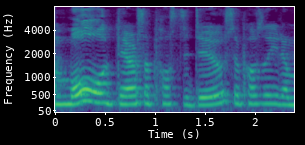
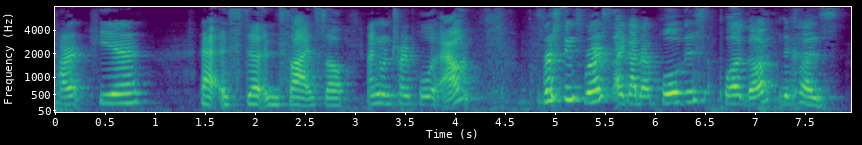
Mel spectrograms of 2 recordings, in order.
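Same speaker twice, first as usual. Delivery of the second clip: talking with lip pulled down; finger pulling lip down; 8 dB louder than usual. Real, not acted. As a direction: mouth held open by finger. Seen 2: From 1.1s a finger pulls the lower lip down, baring teeth.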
